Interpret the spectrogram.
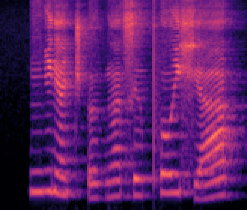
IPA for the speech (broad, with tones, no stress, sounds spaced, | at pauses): ŋ i˦ ɾʲ ã˧ t͡ʃʼ ɵ˨ ɡ ɐ̃˧ s ɨ˧ pʰ o˦ i̯ xʲ a˨˦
